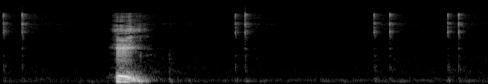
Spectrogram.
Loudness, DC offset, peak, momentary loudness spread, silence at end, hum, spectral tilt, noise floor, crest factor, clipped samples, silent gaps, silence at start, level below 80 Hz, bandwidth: -17 LUFS; under 0.1%; -2 dBFS; 26 LU; 0.25 s; none; -4.5 dB/octave; -62 dBFS; 24 dB; under 0.1%; none; 0.2 s; -64 dBFS; 12.5 kHz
